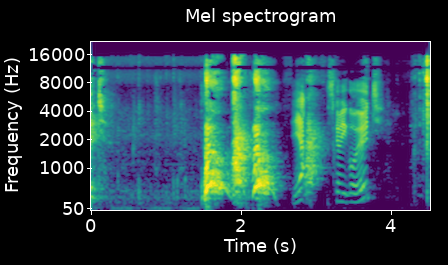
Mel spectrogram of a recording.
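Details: Pet dogs at home in summer: Hendo, a 10-month-old Pomeranian, and Salto the beagle, while Salto learns to ring a bell. Two loud, sharp barks in close succession, followed by softer wavering voice-like sounds.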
